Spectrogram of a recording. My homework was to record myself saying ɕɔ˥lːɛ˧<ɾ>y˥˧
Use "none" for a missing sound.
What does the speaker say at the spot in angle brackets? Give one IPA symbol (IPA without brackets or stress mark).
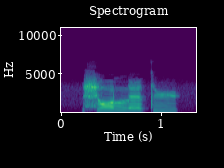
t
